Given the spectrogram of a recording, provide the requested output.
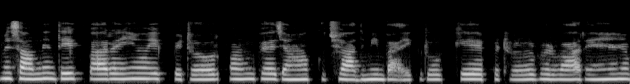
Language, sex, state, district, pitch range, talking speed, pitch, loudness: Hindi, female, Chhattisgarh, Jashpur, 230-250 Hz, 190 wpm, 235 Hz, -17 LUFS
